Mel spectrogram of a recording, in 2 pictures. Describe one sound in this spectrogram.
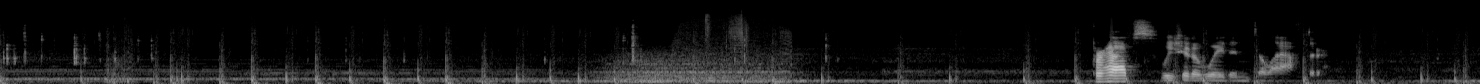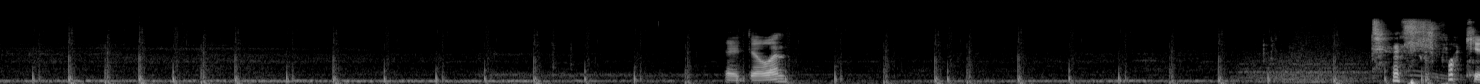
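Footsteps crunch steadily over gravelly ground.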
